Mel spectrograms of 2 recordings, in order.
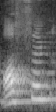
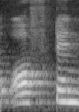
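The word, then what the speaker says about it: often: होता बल्कि सॉफ्टन होता है, इसमें भी टी साइलेंट है, टू मेक सॉफ्ट समथिंग। उसके बाद ऑफन। ऑफन को अच्छा कुछ ममालिक में जो है वो ऑफ्टन भी पढ़ा जाता है, इसकी प्रोनाउंसिएशन कहीं कहीं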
